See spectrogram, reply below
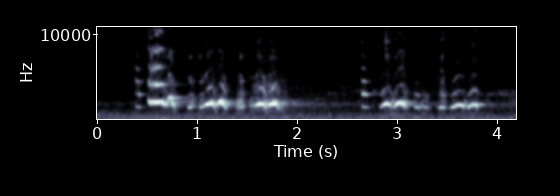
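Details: Captive cockatiel repeating clear, slightly rising whistled chirps in two quick runs of three or four notes separated by a short pause, with a quiet indoor background.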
